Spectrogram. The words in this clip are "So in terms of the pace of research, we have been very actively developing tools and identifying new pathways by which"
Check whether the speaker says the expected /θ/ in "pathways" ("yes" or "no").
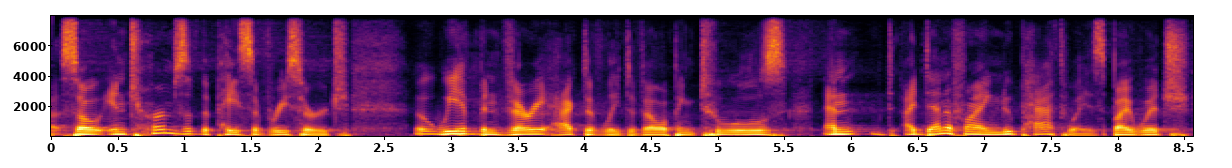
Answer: yes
